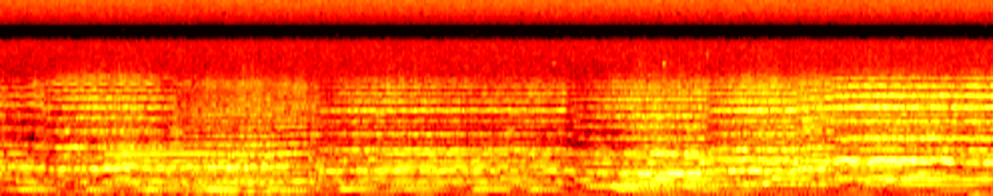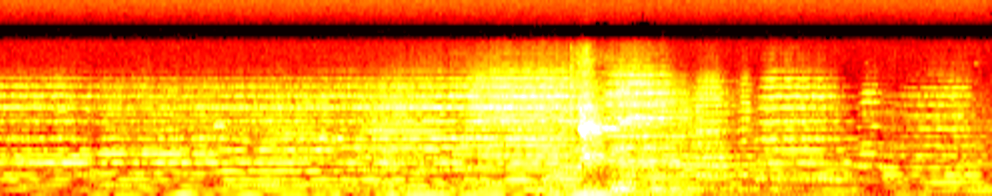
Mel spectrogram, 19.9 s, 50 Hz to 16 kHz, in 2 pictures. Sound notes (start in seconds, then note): 5.6 soft dramatic music; 15.5 Akhoba grunts; 15.6 suspenseful music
